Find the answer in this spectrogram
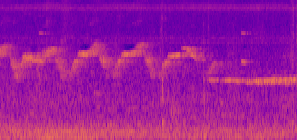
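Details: Chinese hwamei song, faint against low background rumble: a run of looping whistled phrases rising and falling, then a long steady whistle at the end.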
